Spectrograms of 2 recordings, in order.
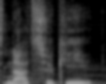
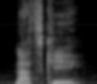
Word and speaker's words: Natsuki: a favor, Joe, and pronounce Natsuki in the same Natsuk. Oh, in the same silas. Natski. Oh, Natsuki. Natski. Is that how you say Natski? Saskuke. Natski. Am I doing it right now?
